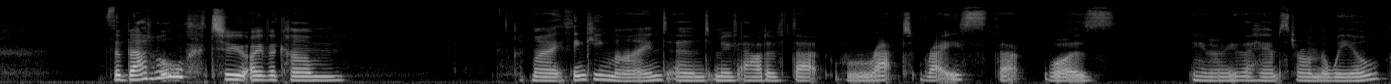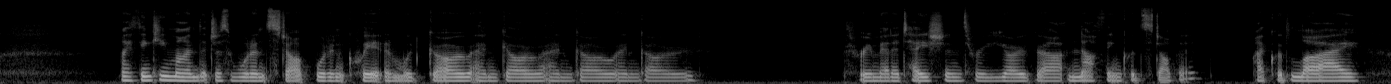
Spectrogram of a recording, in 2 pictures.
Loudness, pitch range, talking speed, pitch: -28 LUFS, 160-185 Hz, 110 wpm, 170 Hz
